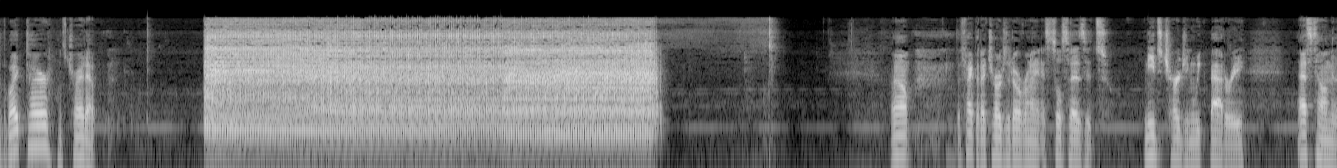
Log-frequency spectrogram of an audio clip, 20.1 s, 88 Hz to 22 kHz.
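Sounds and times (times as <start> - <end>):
click: 2.2 - 2.5
electric air compressor running: 3.0 - 10.3.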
